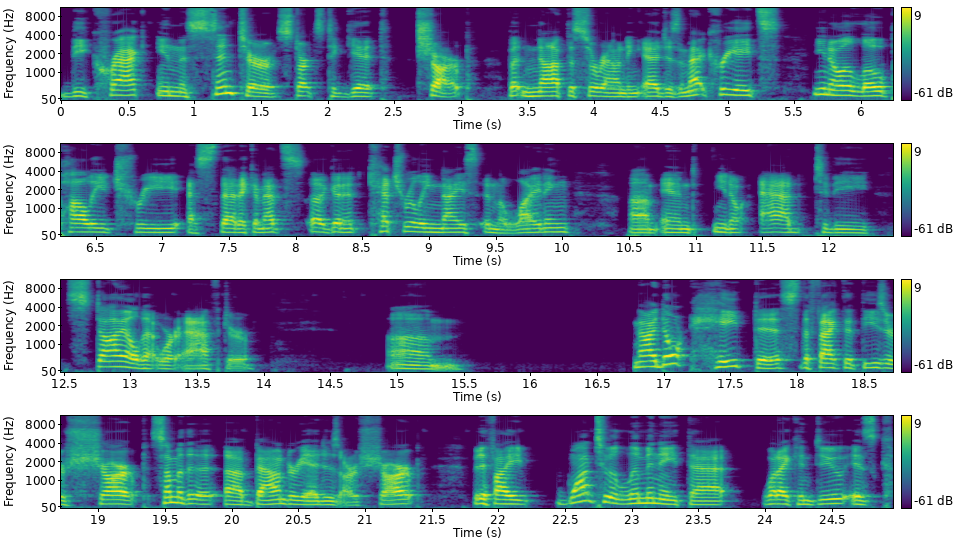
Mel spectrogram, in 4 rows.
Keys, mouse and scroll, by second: 0.1 ctrl+middle click, 1.1 ctrl+middle drag, 3.9 middle click, 12.4 middle click, 13.1 shift+middle click, 13.5 middle click, 14.0 Tab, 14.2 middle click, 14.6 shift+middle click, 14.8 middle click, 15.2 Tab, 15.3 middle click, 17.2 middle click, 18.7 middle click, 19.9 middle click, 20.2-20.5 scroll down 1, 20.5 middle click, 20.9 Tab, 21.3 ctrl+middle click, 21.5 ctrl+middle click, 21.6 middle click, 21.9 shift+middle click, 22.5 middle click, 24.4 ctrl+r.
